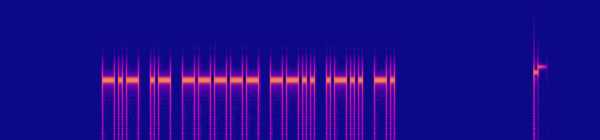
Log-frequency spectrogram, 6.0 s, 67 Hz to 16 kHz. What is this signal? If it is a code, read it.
Morse code, heard as a keyed tone, about 30 wpm, 700 Hz. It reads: KA0ZLN
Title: USA Call Signs 30wpm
